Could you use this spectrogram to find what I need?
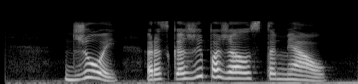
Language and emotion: Russian, positive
